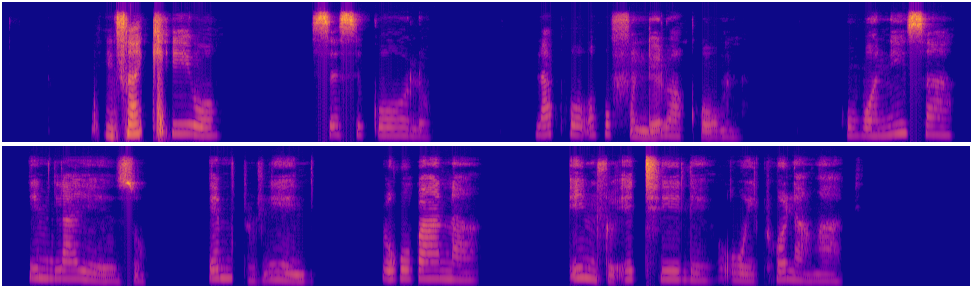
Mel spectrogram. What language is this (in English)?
North Ndebele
